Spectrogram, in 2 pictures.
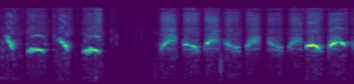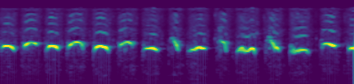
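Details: Caged greater green leafbird that lost part of its leg after it was caught in the cage, still singing strongly. Bright whistled notes slur and dip, with buzzy upper overtones, repeated about twice a second after a brief pause.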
